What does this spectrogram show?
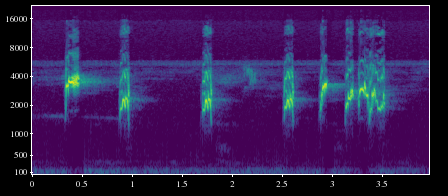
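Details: Red-whiskered bulbul singing to provoke other birds into song: a high whistle, several spaced chirps, then a fast tumbling cluster of warbled notes at the end, with a low murmuring background.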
